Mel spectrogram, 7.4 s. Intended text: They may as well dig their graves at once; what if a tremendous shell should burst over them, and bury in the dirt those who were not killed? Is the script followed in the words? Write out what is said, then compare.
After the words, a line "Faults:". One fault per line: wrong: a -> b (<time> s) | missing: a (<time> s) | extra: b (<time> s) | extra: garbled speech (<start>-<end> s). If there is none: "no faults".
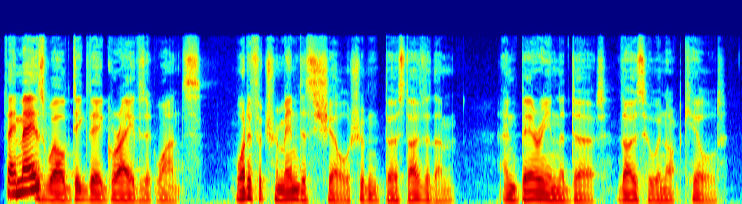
They may as well dig their graves at once; what if a tremendous shell shouldn't burst over them, and bury in the dirt those who were not killed?
Faults:
wrong: should -> shouldn't (3.5 s)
